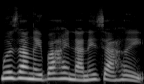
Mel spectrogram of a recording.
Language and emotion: Bodo, neutral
